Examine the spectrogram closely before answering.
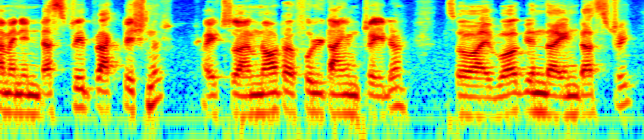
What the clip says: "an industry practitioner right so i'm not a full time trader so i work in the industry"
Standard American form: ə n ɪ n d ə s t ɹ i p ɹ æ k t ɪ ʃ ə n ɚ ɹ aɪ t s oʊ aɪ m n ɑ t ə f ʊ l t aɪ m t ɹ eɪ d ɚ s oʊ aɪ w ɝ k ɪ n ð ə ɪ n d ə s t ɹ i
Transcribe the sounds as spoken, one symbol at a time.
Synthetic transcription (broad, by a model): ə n ɪ n d ə s t ɹ i p ɹ æ k t ɪ ʃ ə n ɚ ɹ aɪ t s oʊ aɪ m n ɑ t ə f ʊ l t aɪ m t ɹ eɪ d ɚ s oʊ aɪ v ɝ k ɪ n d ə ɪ n d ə s t ɹ i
